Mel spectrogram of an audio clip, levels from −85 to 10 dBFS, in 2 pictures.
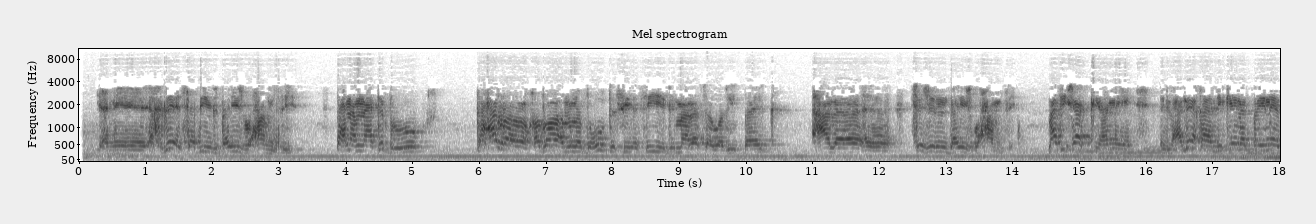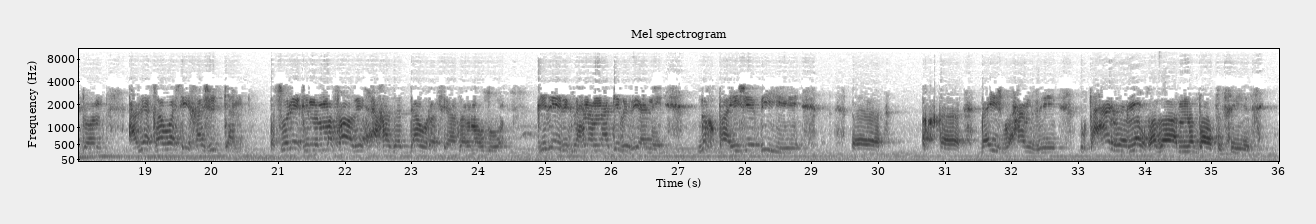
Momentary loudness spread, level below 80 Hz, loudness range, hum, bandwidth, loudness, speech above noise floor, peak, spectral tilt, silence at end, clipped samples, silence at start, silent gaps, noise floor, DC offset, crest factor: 11 LU; -46 dBFS; 4 LU; none; 10 kHz; -16 LUFS; 21 dB; 0 dBFS; -4.5 dB/octave; 0 s; under 0.1%; 0.05 s; none; -38 dBFS; under 0.1%; 18 dB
